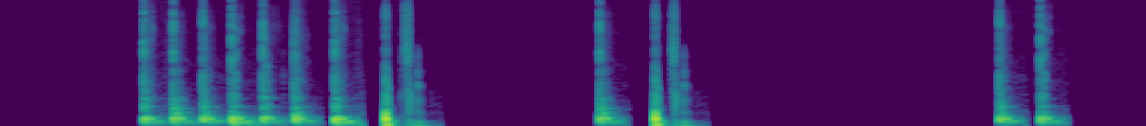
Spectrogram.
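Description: Short menu clicks tick in quick bursts, with pauses between.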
